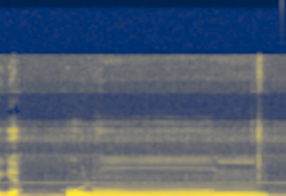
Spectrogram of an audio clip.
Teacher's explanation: یا جھٹکا آئے گا کیونکہ الف کے اوپر جزم ہے. یا کولون سٹاپ کریں گے تو یا کولون.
